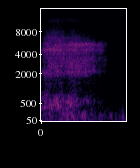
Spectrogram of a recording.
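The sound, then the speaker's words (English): A long, steady breath drawn in through the nose during a collective breathing exercise, an airy hiss lasting over a second before cutting off, with no talking. “Again, breathing in through our nose.”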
